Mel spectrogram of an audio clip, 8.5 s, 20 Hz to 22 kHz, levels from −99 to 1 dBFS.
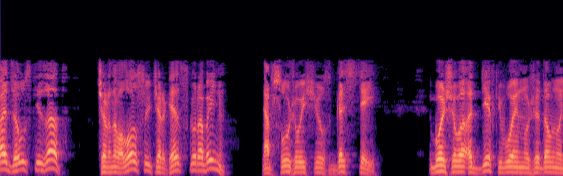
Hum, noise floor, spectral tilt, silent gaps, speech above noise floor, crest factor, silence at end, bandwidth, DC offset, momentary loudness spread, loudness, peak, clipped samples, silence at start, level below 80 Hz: none; -71 dBFS; -3.5 dB/octave; 1.20-1.31 s, 1.39-1.45 s, 3.59-3.92 s; 50 dB; 18 dB; 0 s; 5.6 kHz; under 0.1%; 9 LU; -22 LUFS; -4 dBFS; under 0.1%; 0 s; -56 dBFS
